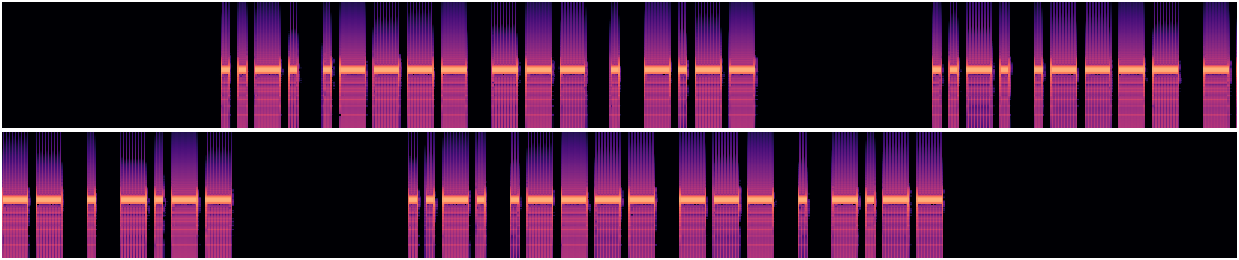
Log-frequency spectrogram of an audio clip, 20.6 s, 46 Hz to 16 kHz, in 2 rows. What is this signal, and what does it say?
Morse code, heard as a keyed tone, about 17 wpm, 700 Hz. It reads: F1OEY F1OEY F1OEY
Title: DXCC-100 Call Signs - 5 Characters - Repeated 3x - 17wpm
